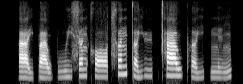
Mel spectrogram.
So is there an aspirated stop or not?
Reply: yes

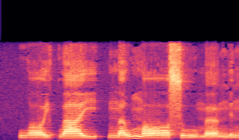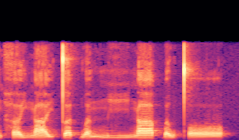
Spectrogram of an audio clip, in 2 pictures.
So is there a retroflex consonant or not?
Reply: no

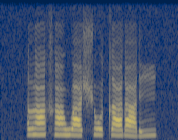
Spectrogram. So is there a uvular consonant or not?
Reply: no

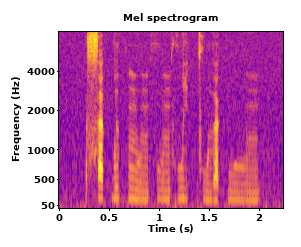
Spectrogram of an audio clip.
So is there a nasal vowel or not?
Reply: no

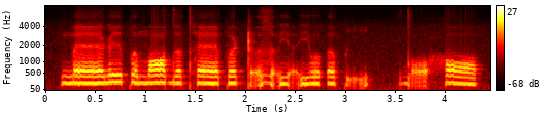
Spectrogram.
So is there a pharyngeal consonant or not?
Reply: no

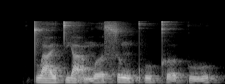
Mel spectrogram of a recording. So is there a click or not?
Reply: no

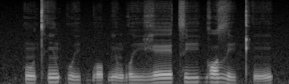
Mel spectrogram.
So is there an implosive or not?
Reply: yes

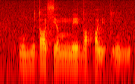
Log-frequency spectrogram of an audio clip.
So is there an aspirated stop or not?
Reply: no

